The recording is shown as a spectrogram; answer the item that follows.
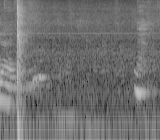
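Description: A single sharp finger snap about a quarter second in, cutting across the end of a woman's speech, with a brief trailing bit of her voice after it.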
